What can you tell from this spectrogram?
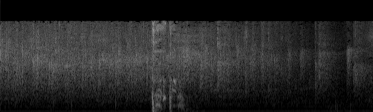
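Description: An audience claps for a boy in a dense, crackling wash of applause, with a brief sharper burst partway through before the clapping gradually thins and fades.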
